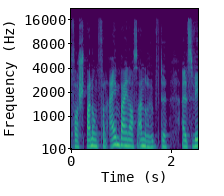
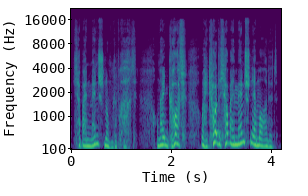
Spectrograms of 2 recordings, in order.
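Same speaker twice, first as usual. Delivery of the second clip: distraught stammerer; 3 semitones higher, 4 dB louder than usual. A narrator's reading. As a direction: let the shock mount with each phrase. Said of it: "stotterte er". (zunehmend entsetzt)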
